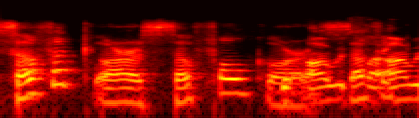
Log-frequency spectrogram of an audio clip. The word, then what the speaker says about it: Suffolk: to to to see the way that is pronounced I I thought it was s FK but it's like a suffk is different the way that is pronounced the name of this city is it's suffk or Suffolk or I would say suff however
